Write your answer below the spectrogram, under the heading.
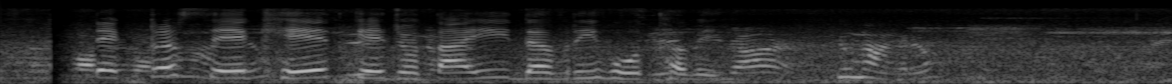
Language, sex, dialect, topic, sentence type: Bhojpuri, female, Northern, agriculture, statement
